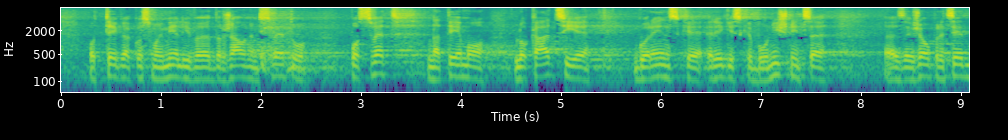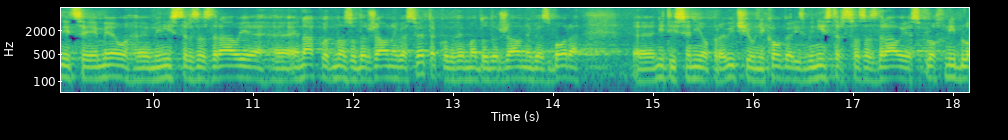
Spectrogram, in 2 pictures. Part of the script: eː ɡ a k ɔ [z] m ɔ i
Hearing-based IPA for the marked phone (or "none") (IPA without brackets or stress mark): s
